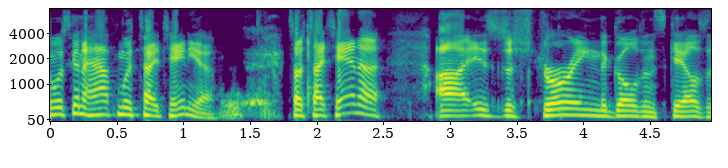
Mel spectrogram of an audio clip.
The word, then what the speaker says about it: Titania: is unsummoned but you're you read that wrong it's not big question what's gonna happen to Titania it's what's gonna happen to Titania you said it wrong you said yeah Tatiana Tatiana the fairy queen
